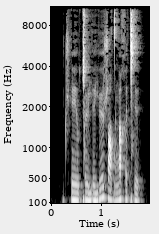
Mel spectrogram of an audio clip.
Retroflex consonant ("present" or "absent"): absent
